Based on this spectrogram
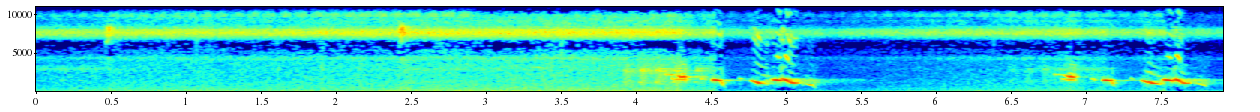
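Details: In morning air near a rice field, a Kilyawan or black-naped oriole repeats a rich fluty whistled phrase twice, each a fast cluster of liquid downslurred notes, with a thin continuous insect hiss throughout.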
